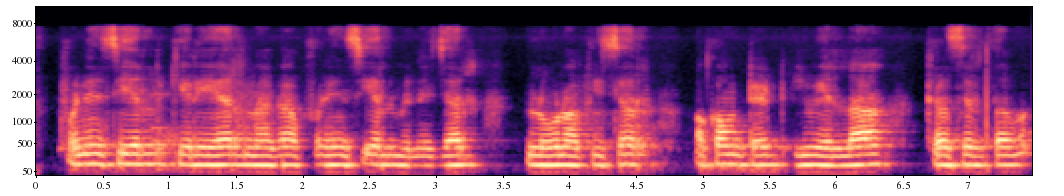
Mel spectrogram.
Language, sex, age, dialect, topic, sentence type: Kannada, male, 31-35, Northeastern, banking, statement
